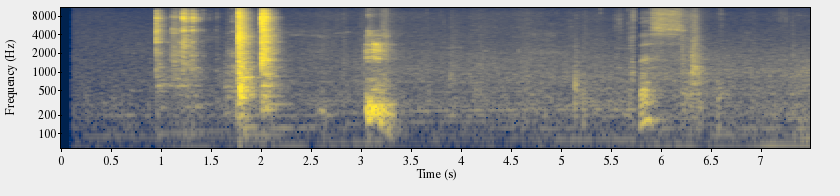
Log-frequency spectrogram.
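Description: Metal parts of a machine clank and knock sharply.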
